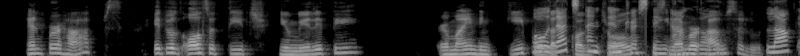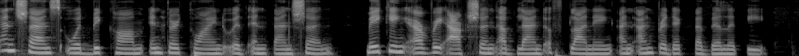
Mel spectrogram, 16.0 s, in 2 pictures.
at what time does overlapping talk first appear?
5.3 s

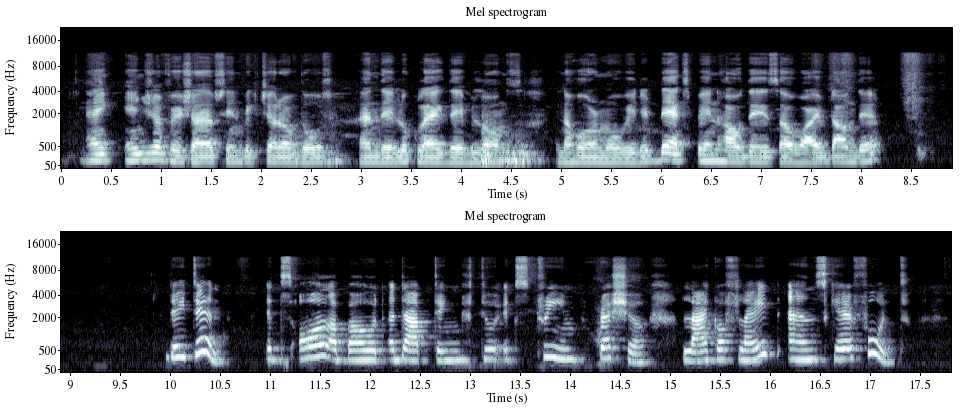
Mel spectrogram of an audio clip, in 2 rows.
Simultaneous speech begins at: none

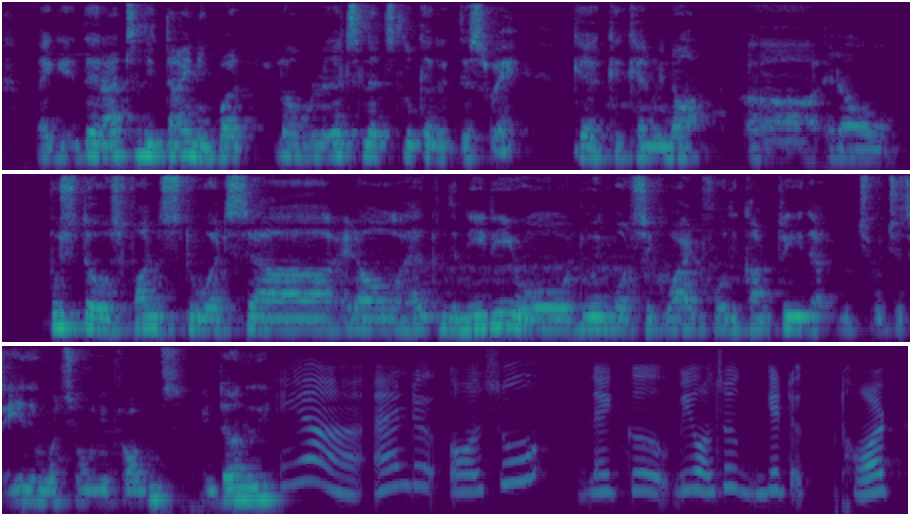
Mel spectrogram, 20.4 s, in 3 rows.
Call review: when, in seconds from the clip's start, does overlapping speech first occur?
none

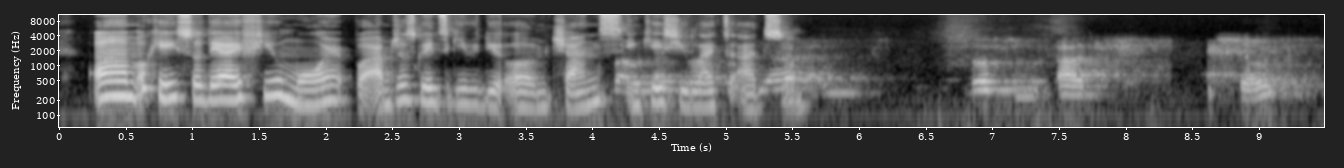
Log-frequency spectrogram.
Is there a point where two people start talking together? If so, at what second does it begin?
4.2 s

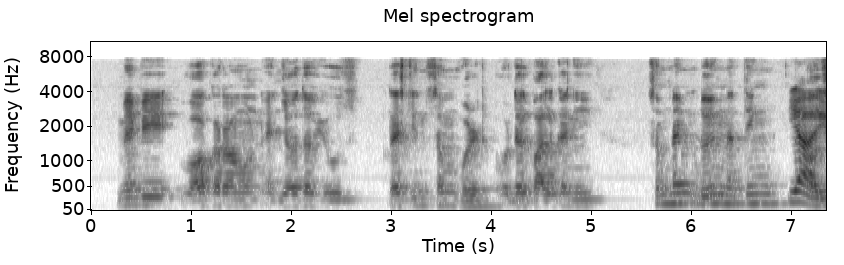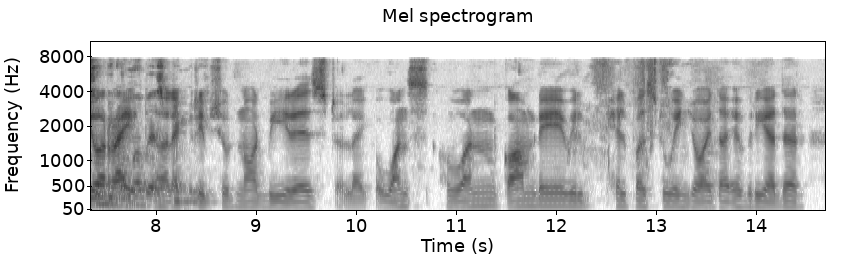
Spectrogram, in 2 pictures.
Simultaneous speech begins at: 7.0 s

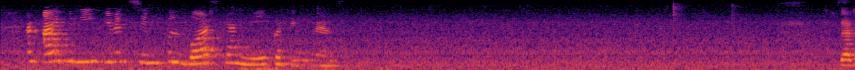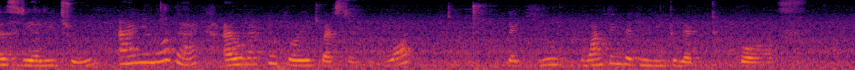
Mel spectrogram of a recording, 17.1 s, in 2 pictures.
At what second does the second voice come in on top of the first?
none

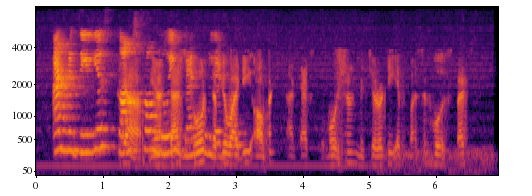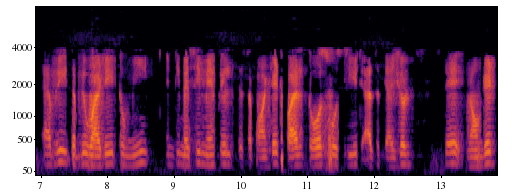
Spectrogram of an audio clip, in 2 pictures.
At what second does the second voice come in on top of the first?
1.2 s

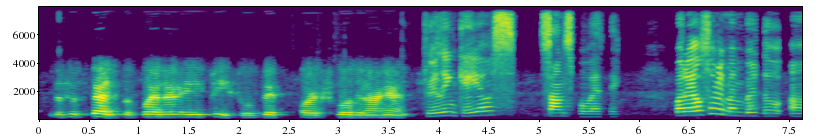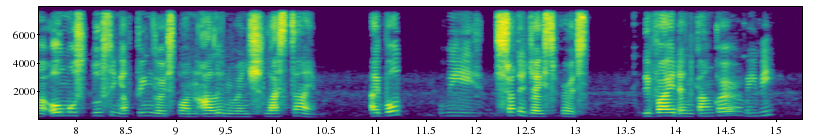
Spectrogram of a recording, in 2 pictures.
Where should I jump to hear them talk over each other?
none

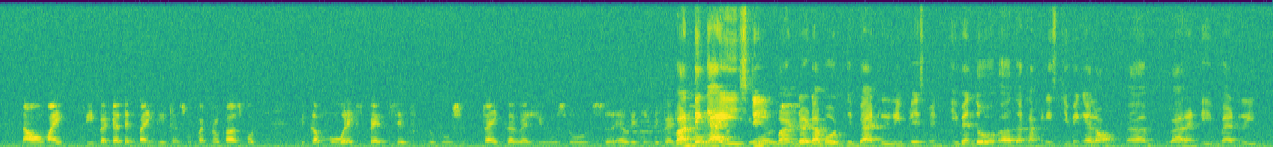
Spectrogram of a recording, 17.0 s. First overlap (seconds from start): 9.0 s

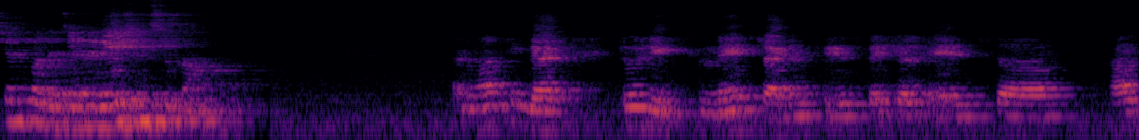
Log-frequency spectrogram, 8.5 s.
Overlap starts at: none

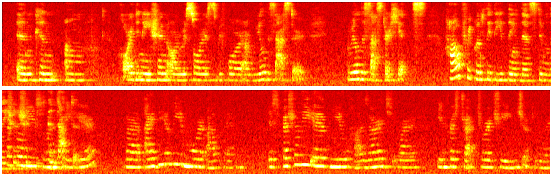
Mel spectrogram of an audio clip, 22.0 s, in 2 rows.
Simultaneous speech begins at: 11.1 s

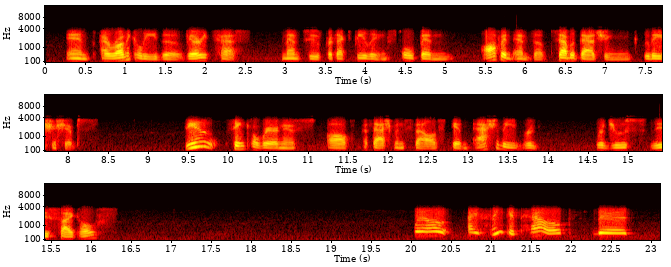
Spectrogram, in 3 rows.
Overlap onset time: none

